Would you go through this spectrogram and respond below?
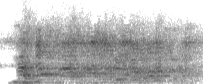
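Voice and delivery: breathy burst of real laughter. Real, not acted. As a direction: laugh at your own story. Laughing at own anecdote.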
